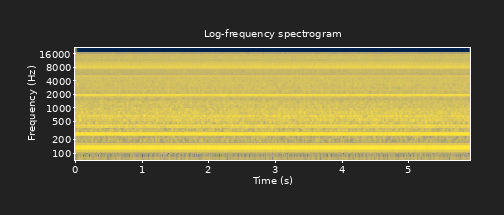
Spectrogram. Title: QUALCAST ELECTRIC MOTOR(AFTER REBUILD)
